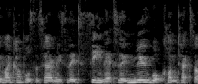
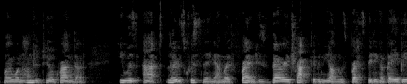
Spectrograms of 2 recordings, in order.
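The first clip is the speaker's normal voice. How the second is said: ordinary delivery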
